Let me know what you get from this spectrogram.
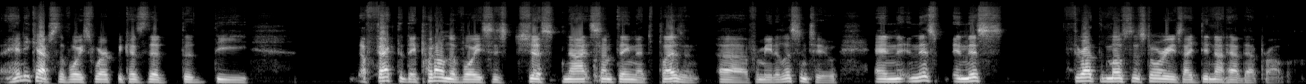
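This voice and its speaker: A man's voice: mid-range voice, moderate pace, dry recording. A man co-hosting a casual podcast review, rambling with lots of fillers and restarts. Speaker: podcast co-host.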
